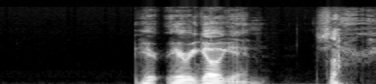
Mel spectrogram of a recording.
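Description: A man speaks up close into a microphone with animation.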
